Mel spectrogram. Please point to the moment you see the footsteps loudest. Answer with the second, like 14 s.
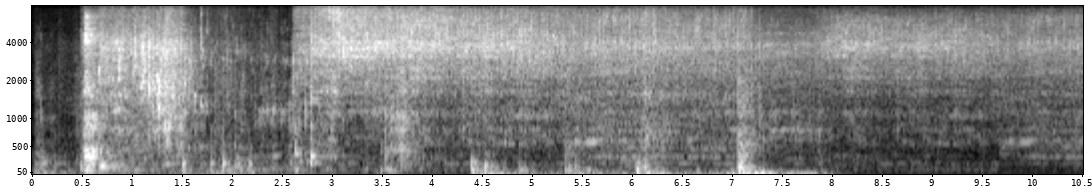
7 s.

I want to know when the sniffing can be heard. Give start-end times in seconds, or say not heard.
0.5-0.9.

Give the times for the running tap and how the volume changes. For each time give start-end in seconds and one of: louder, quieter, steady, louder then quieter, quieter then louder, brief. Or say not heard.
0.0-10.4 quieter.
